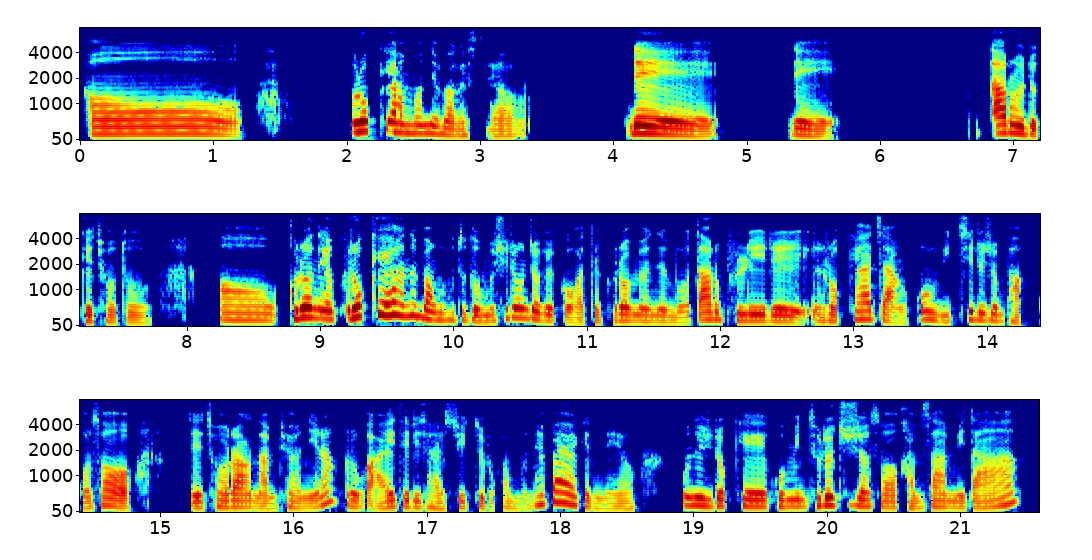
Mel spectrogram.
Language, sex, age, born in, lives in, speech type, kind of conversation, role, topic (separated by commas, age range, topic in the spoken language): Korean, female, 40-44, South Korea, United States, conversation, advice, user, 집에서 방해받지 않고 편안하게 쉬면서 영화나 음악을 즐기려면 어떻게 해야 하나요?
